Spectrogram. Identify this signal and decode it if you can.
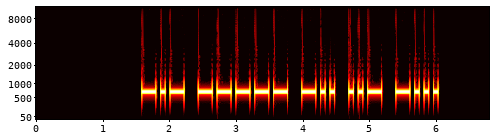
Morse code, heard as a keyed tone, about 17 wpm, 700 Hz. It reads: K0DUB
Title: USA Call Signs - 5 Characters - Repeated 2x - 17wpm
